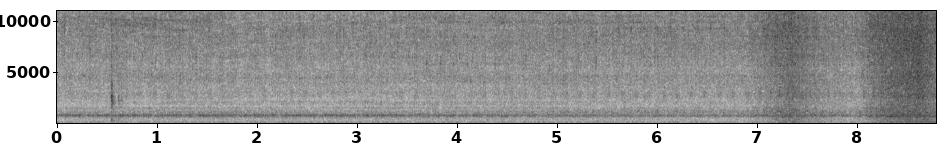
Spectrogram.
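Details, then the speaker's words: 1972 Rover P6 V8, cold winter start with fuel stabilizer, choke pulled out as it won't idle otherwise: even, slightly rich lumpy idle with two throttle blips; choke enriches but barely raises idle, slight back-box exhaust leak; normal cold idle. "right now I need to have it out like this because it won't really idle otherwise but it's a little bit too rich but once this run for a little bit we can turn in the idle and that should be good"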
